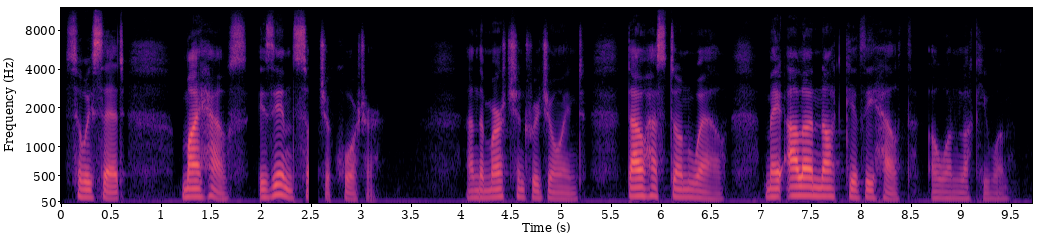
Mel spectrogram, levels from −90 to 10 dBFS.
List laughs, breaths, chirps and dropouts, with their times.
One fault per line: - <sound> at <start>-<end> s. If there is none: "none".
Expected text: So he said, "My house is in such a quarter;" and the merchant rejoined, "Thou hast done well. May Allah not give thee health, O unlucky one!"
- dropout at 2.5-2.6 s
